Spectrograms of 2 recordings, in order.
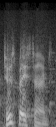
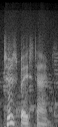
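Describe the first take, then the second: No difference in how they are said.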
